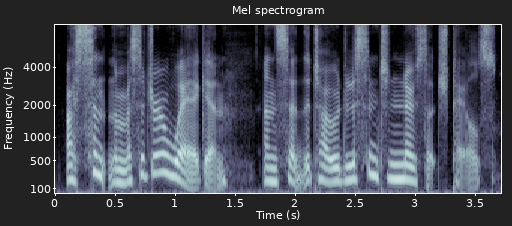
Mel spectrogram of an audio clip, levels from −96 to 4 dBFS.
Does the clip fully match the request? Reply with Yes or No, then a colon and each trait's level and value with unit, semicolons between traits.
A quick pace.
Yes: fast, 260 wpm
